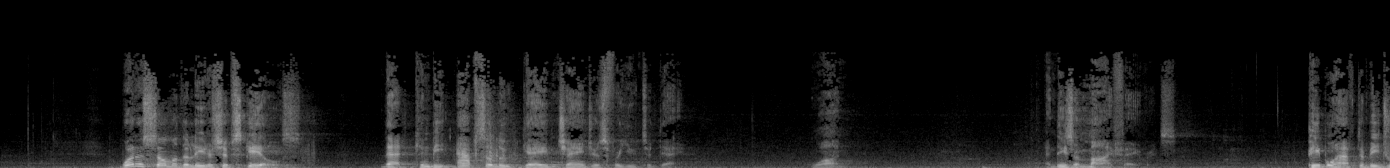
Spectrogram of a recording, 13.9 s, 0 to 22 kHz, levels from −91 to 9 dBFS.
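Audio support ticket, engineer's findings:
No fault found in the audio for this ticket.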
